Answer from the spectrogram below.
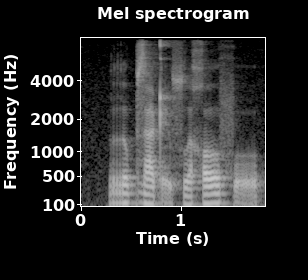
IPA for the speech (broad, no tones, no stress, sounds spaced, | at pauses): r ʊ p z a ʈ ḛ sʷ e χ o f o̰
